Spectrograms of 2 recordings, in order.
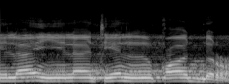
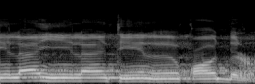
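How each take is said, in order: No difference in how they are said.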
